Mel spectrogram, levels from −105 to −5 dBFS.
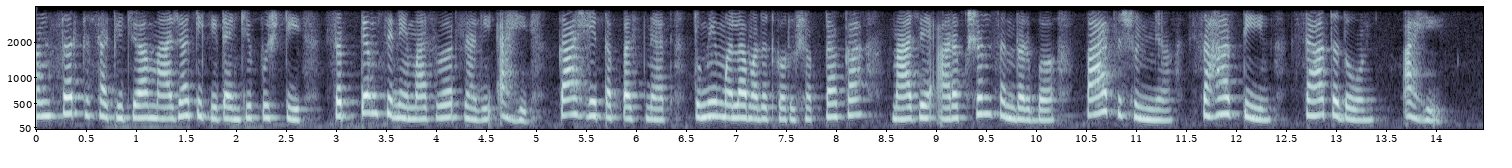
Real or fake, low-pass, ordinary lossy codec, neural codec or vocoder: fake; 3.6 kHz; none; codec, 44.1 kHz, 7.8 kbps, Pupu-Codec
